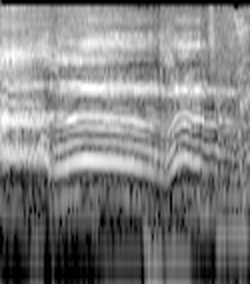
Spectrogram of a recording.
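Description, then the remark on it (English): A voice imitates awkward, exaggerated sex moaning: one long, loud drawn-out wail that wavers and dips in pitch midway, strained and almost bird-like, with no other sounds around it. “Like, you gotta moan, and the moaning is not well done.”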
